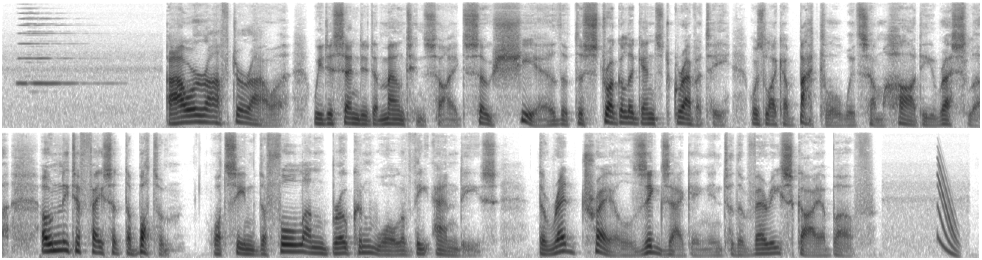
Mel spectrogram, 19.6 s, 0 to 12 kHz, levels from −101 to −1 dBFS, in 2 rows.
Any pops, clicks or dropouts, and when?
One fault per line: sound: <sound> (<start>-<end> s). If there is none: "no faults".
sound: squeak (0.1-1.3 s)
sound: chirp (19.1-19.4 s)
